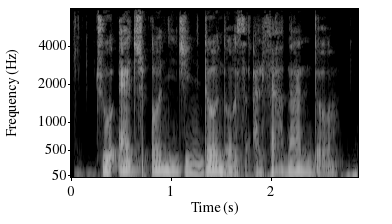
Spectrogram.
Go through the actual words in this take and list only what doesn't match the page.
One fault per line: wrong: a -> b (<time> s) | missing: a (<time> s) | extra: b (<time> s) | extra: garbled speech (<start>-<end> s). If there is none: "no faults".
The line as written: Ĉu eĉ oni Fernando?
extra: ĝin donos al (1.1 s)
